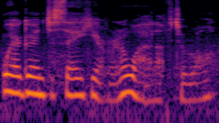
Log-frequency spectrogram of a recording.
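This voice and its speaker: A woman with an Italian accent playing a proud, obsessive female centaur knight in a soft-spoken, formal ASMR roleplay, often dropping into breathy whispers. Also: medium pitch, quick pace, natural voice. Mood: calm, proud. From Italy. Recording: clear background noise, ambience.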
